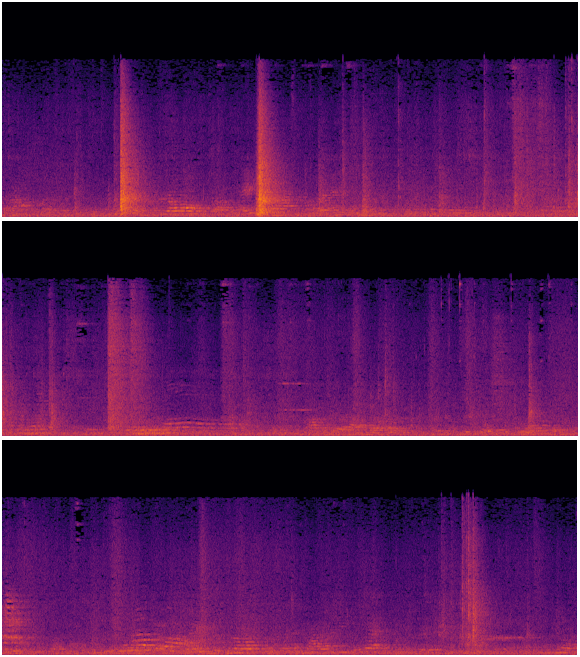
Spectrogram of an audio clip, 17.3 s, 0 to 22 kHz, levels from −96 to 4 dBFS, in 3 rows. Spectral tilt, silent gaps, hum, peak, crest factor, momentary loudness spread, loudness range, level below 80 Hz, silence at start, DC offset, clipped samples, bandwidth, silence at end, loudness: -3 dB/octave; none; none; -6 dBFS; 30 dB; 13 LU; 9 LU; -62 dBFS; 0 s; under 0.1%; under 0.1%; 16.5 kHz; 0 s; -35 LUFS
